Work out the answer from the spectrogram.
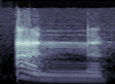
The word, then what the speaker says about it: âne: A, accent circonflexe ne change pas de son.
